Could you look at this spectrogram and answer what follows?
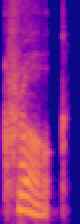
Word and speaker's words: cnoc: The word cnoc, hill, would therefore be pronounced croc.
